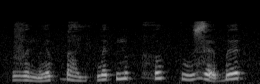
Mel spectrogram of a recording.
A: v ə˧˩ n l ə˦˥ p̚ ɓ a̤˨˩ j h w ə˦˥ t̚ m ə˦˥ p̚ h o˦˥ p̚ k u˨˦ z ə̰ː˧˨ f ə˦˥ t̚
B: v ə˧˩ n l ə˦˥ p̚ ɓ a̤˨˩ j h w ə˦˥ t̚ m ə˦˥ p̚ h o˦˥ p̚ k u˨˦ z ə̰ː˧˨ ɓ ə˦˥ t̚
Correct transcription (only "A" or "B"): B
